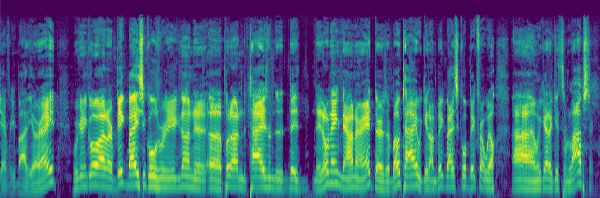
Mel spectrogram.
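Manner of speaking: heavy, exaggerated New England accent. Doing a bit for the other speaker, exaggerated Kennedy New England accent. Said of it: "That's your New England impression".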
